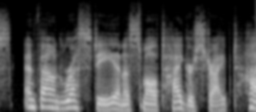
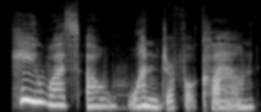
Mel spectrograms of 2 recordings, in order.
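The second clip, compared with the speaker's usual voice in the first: fond; 8 semitones higher, slower than usual. Acted. Fond mother recollection.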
